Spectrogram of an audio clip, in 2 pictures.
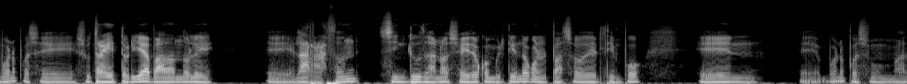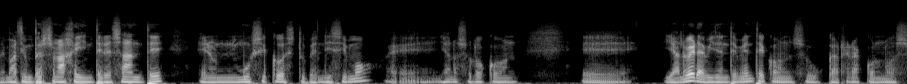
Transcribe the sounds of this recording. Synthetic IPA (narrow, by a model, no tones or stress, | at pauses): bwe̞no̞pwesesut̪ɾajek̚t̪o̞ɾiaβaðand̪o̞le̞ | ḛlaraθo̞nsind̪uðano̞seaiðo̞ko̞mbiɾt̪je̞nd̪o̞ko̞ne̞lpaso̞ðe̞lt̪je̞mpo̞enḛbwe̞no̞pwe̞suna̰ðe̞mazðeumpe̞ɾso̞naxe̞int̪e̞ɾe̞sant̪e̞ | enũnmusiko̞est̪upe̞nd̪isimo̞ḛʝano̞so̞lo̞ko̞n | ḛ | ʝaloe̞ɾae̞β̞iðe̞nt̪e̞mẽ̞nt̪e̞ko̞̰nsṵkare̞ɾako̞̰nlo̞̰s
